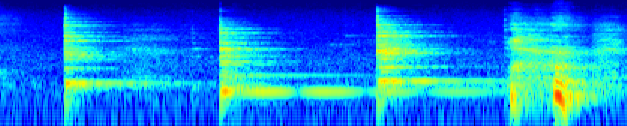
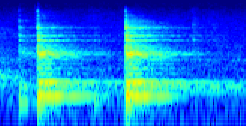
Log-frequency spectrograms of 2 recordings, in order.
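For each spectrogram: First: tensioned bicycle spokes ringing. Second: loose bicycle spoke.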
